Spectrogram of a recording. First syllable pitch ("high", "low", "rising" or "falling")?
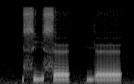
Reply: low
